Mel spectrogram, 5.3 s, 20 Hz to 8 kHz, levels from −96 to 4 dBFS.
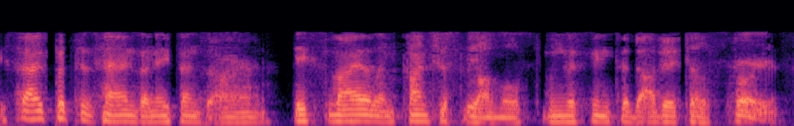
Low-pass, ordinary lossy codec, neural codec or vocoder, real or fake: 7.2 kHz; AAC, 16 kbps; codec, 32 kHz, 1.9 kbps, SNAC; fake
